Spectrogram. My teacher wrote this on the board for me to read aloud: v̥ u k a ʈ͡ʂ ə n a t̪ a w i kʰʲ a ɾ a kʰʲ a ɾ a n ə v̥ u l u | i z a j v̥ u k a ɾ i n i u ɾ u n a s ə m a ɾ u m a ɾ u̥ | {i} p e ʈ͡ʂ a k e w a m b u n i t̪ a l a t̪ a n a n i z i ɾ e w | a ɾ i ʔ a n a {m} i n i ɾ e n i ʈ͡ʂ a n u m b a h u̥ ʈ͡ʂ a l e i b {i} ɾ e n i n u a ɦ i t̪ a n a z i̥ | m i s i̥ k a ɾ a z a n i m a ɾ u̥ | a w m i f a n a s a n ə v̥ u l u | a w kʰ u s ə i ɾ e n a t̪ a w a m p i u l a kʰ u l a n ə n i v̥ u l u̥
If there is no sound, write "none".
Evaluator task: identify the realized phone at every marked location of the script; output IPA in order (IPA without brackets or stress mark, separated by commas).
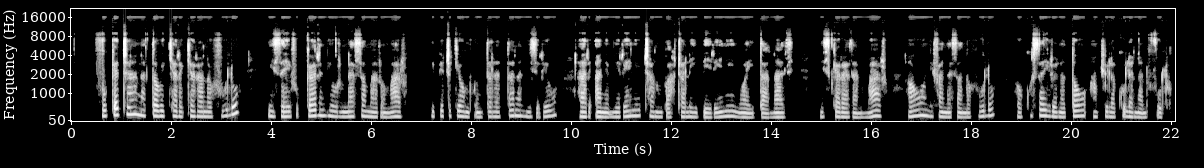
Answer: i, m, e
